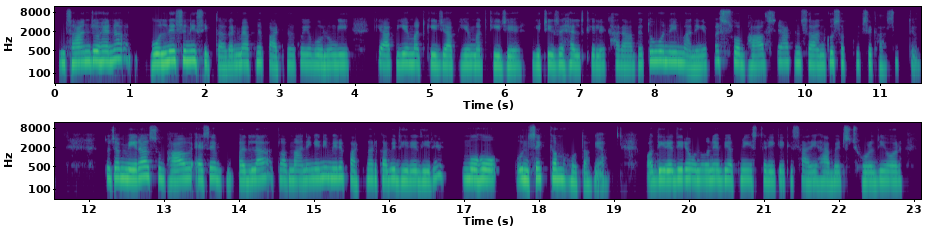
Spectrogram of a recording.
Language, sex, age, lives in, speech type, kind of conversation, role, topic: Hindi, female, 30-34, India, conversation, podcast, guest, Kisi ko mana karne ka sabse simple aur respectful tareeka tum kya recommend karoge?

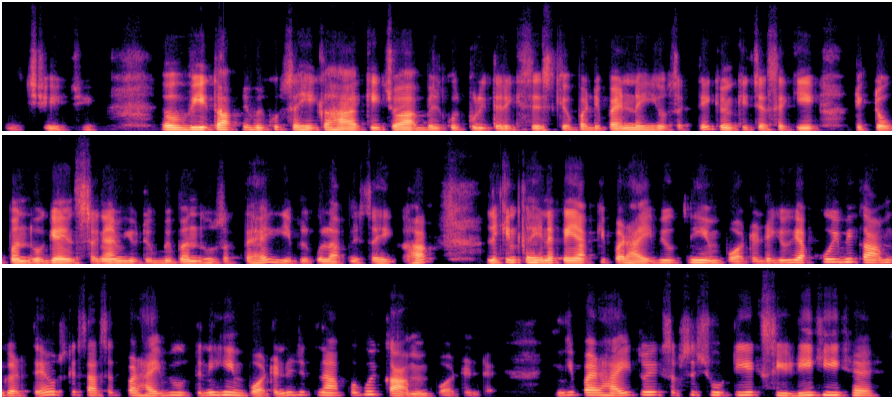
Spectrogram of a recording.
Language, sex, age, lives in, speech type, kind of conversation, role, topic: Hindi, female, 30-34, India, conversation, podcast, host, Tum apne passion ko practical kaise bana rahe ho?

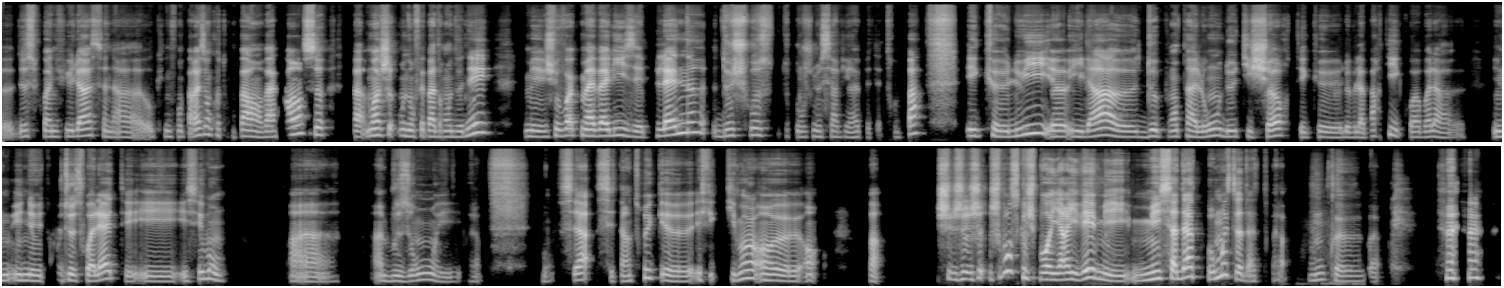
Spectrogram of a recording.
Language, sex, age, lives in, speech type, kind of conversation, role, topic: French, female, 55-59, France, conversation, podcast, host, Quels sont tes indispensables dans ton sac à dos ?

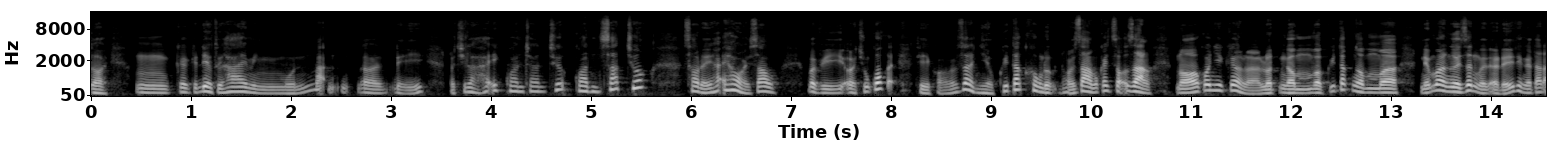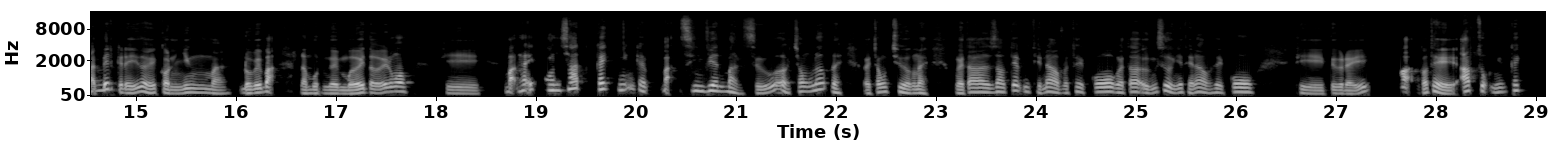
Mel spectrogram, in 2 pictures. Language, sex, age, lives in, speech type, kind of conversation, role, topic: Vietnamese, male, 20-24, Japan, conversation, advice, advisor, Làm sao để hiểu và hòa nhập với văn hóa địa phương?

